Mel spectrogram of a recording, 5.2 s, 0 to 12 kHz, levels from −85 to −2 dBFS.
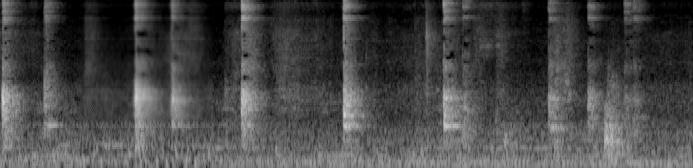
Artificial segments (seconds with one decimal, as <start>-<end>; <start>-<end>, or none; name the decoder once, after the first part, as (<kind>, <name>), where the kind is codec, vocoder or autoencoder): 0.6-1.6 (vocoder, Vocos)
